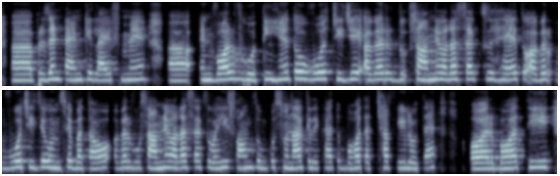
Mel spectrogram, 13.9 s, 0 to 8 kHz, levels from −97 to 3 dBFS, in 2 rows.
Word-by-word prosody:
present 215 +3 +3
time 225 -1 +1
की 240 - -3
life 210 -1 -1
में 225 +2 -2 0.3
अ, 205 +3 +1 0.2
involve 225 +3 +4
होती 225 +2 -1
हैं 245 +3 0
तो 265 0 +3
वो 255 +2 +3
चीज़ें 245 0 -1
अगर 235 +2 +1
दु 225 +1 -8
सामने 225 0 +4
वाला 235 +1 +3
शख्स 245 0 -2 0.2
है 225 +1 +1
तो 235 - -5
अगर 230 +2 -1 0.2
वो 240 +2 +2
चीज़ें 235 +1 -1
उनसे 230 +1 0
बताओ 210 +1 0
अगर 225 +1 -2
वो 220 0 -9
सामने 215 0 +3
वाला 225 0 +4
शख्स 235 0 -3
वही 220 +2 -2
सॉन्ग 230 0 -2
उनको 235 0 -6
सुना 220 -1 +2
के 225 - -4
दिखाए 215 0 -5
तो 240 - -13
बहुत 220 +1 0
अच्छा 220 +1 -3
फ़ील 215 -1 -5
होता 205 +1 -5
है 230 - -5 0.5
और 205 0 +5
बहुत 215 +1 +3
ही 235 +1 +1
225 Hz, 190 wpm, -22 LUFS, 215-235 Hz, 0.5 s, और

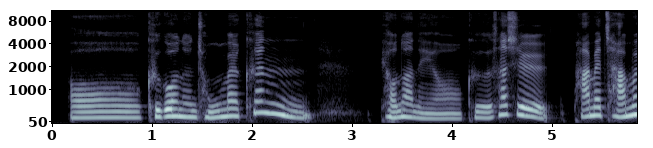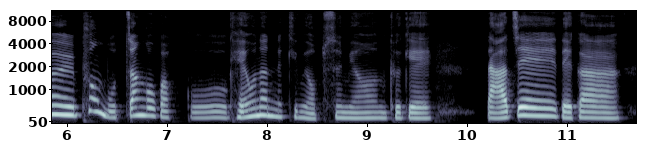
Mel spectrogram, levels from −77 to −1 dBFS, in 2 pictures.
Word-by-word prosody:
어 175 +1 -2
그거는 200 -1 +3
정말 195 +5 -1
큰 275 - -1 0.7
변화네요. 150 -6 -3
그 165 0 -4
사실 240 - +1 0.3
밤에 220 +4 +1
잠을 245 +4 +4
푹 360 +2 -1
못 175 -7 -4
잔 235 +2 +2
것 225 -2 -1
같고 175 -2 -6
개운한 215 +7 +2
느낌이 190 -3 -7
없으면 160 +2 -5
그게 160 -1 -2 0.5
낮에 220 +7 +4
내가 165 -2 +1
180 Hz, 200 characters per minute, -23 LUFS, 165-220 Hz, 0.7 s, 잠을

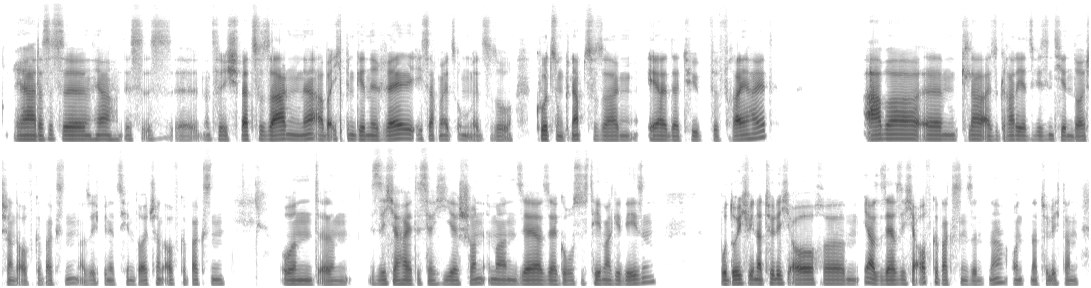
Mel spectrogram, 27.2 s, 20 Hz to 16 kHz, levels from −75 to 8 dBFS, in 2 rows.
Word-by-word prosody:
Ja, 105 0 +5
das 100 +2 -2
ist, 110 -1 -6
äh 105 -1 +5
ja, 105 -2 0
das 105 0 -8
ist, 120 +7 -12
äh, - - -10
natürlich 105 -1 -2
schwer 105 - +4
zu - - -4
sagen, 105 +1 +6
ne, 110 +4 +3
aber - - +2
ich - - -7
bin 110 -1 -5
generell 105 +4 +4
ich 110 0 -9
sage 105 -1 -3
mal 100 - -2
jetzt, 100 - -7
um 105 - -10
jetzt - - -8
so - - -7 0.3
kurz 110 -1 +2
und 90 -2 -5
knapp - - +1
zu - - -5
sagen, 95 +1 -2
eher 100 -1 +4
der 95 -1 -2
Typ 95 -1 -7
für 90 - -8
Freiheit. 115 - +3 1.1
Aber, 115 +1 +6
ähm, 105 -1 +1
klar, 110 -1 +2
also 95 +1 -1
gerade 100 0 -1
jetzt. 100 -1 -1
Wir 100 - -6
sind 105 +2 -9
hier 100 - -1
in 95 - -7
Deutschland 95 -1 -2
aufgewachsen 105 +1 -8
also - - -11
ich - - -11
bin 90 - -11
jetzt 85 -1 -10
hier - - -11
in 85 - -11
Deutschland - - -5
aufgewachsen 95 -1 -7 0.7
und, 90 -1 -2
ähm, 85 -1 -4 0.2
Sicherheit 95 -1 -1
ist 90 0 -9
ja 90 - -4
hier 90 +1 -4
schon 100 +4 -3
immer 100 -2 -3
'n 95 -1 -6
sehr 95 +1 +4
sehr 90 0 -1
großes 90 0 -7
Thema 95 -1 -2
gewesen, 105 - -4 0.8
wodurch 100 +3 +3
wir - - 0
natürlich 105 +1 +1
auch, 100 0 +3
ähm, 95 -1 -1
ja, - - +4
sehr 95 0 +2
sicher 95 0 -2
aufgewachsen 90 - -3
sind, 85 -2 -10
ne, 115 +5 -6
und 95 +1 -10
natürlich 90 0 -6
dann 90 -1 -8
100 Hz, 180 wpm, -24 LUFS, 95-105 Hz, 1.1 s, sagen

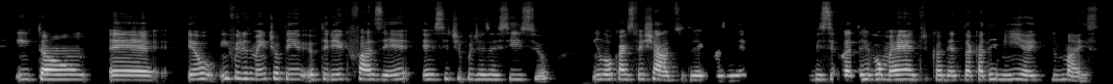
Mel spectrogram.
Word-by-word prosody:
então, 230 -1 +4 0.2
eh, 210 -1 +4 0.2
eu 240 +3 0
infelizmente 265 -2 -1
eu 265 - +1
tenho 240 -2 -4
eu 225 - -2
teria 235 0 -2
que 240 - -18
fazer 230 0 +1
esse 230 +3 -2
tipo 250 -2 -8
de 230 - -4
exercício 225 - -3 0.4
em 230 - -3
locais 230 -1 +2
fechados, 220 -3 +1
teria 415 0 +2
que 415 - -22
fazer 410 +2 -2 0.6
bicicleta 220 -1 0
ergométrica 225 0 +2
dentro 210 0 -3
da 215 - +3
academia 225 +1 -1
e 210 0 -5
tudo 220 +1 -10
mais. 190 -10 -3
230 Hz, 150 wpm, -24 LUFS, 220-240 Hz, 0.6 s, então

